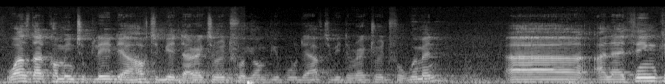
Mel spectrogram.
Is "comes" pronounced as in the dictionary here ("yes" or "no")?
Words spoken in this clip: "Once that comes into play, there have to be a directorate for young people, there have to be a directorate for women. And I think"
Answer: no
